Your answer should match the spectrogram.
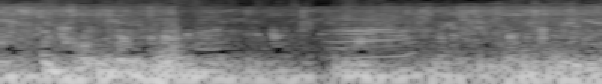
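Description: Wind buffeting the camera microphone, a steady low rumble, with a faint short rising vocal sound about a second in.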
